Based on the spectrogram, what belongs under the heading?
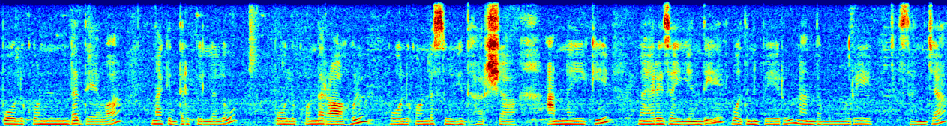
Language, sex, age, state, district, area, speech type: Telugu, female, 18-30, Andhra Pradesh, West Godavari, rural, spontaneous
